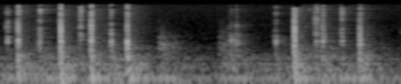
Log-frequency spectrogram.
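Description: Faint, irregular clicks and taps of a stylus pen on a tablet screen while handwriting.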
